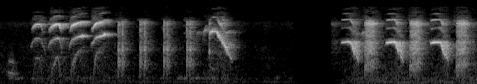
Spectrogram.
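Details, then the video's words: Javan myna song meant to attract other birds: quick paired rising whistles and clicking notes, a sweeping downslur, a second of silence, then four loud ringing whistled phrases. "SUARA MERDU BURUNG JALAK KEBO SUPER GACOR"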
